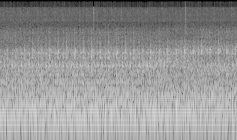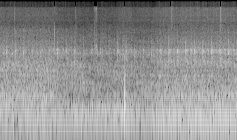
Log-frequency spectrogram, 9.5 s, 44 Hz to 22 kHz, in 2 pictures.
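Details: 2004 BMW 325Ci with M54 engine at idle: a fast, light tick about three per second from the top of the engine near the passenger side, first feared as rod knock. The general diagnosis is lifter/carrier noise; 15w50 oil almost eliminates it.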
